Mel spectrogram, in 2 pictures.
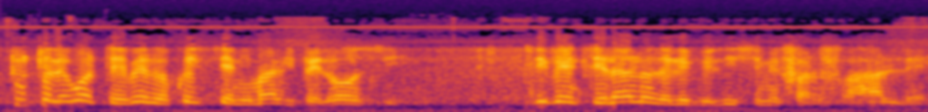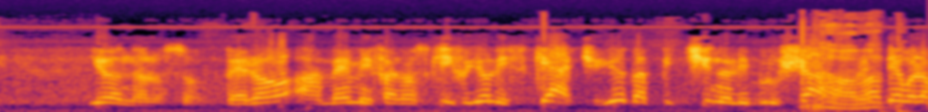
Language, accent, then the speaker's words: Italian; Venezuela; now in Italy; io sono originario del Venezuela e mi ricordo, ormai sono 30 anni che sono in Italia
